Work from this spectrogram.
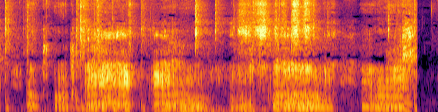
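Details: Toy Fox Terrier growling during play indoors; loud rasping growls in four long bursts of about half a second to a second each, separated by short pauses.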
